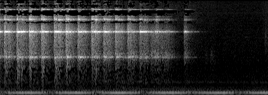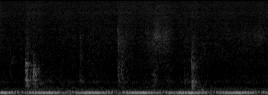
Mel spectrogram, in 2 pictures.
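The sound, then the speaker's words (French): A man rings the doorbell at a door in an apartment building; it rings loudly and continuously for nearly three seconds with a rapid, buzzing trill, then cuts off, leaving a low, steady pulsing drone and a few faint clicks. “Sonne à la porte.”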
